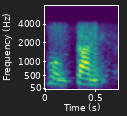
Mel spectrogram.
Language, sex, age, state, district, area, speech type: Marathi, female, 30-45, Maharashtra, Sindhudurg, rural, conversation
